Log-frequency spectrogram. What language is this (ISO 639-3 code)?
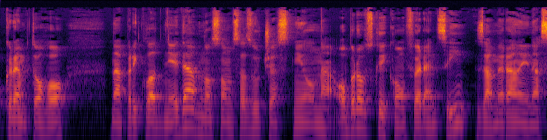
slk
